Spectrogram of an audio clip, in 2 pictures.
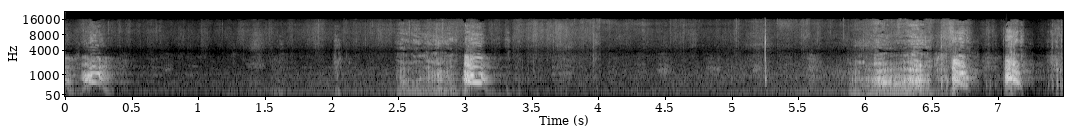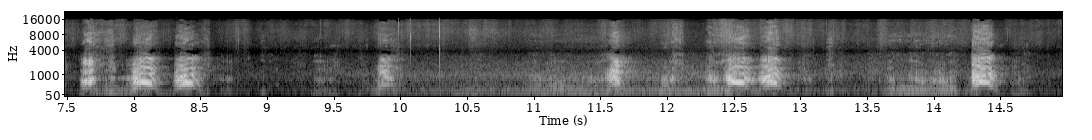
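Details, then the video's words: Three-month-old Bernese Mountain Dog puppy trying to get a 14-year-old mixed-breed dog to play, filmed 7 June 2014; scattered short yappy barks arrive in bursts, with a quick run of barks midway, quiet gaps and a low hum between. "Bernese puppy tries to play with older mix-breed dog"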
